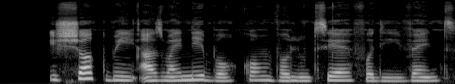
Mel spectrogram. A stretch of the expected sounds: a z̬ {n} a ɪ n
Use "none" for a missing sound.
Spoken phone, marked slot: m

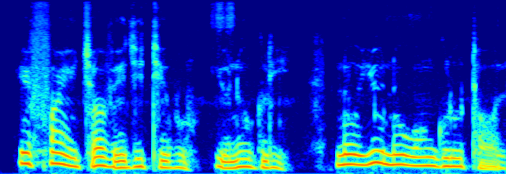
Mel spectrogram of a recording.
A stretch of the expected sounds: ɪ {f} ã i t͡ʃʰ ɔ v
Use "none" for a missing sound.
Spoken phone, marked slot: f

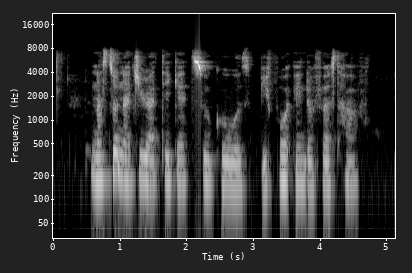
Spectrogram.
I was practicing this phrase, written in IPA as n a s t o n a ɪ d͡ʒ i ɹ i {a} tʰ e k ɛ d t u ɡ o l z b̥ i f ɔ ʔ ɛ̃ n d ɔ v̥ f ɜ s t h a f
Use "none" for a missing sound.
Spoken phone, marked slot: a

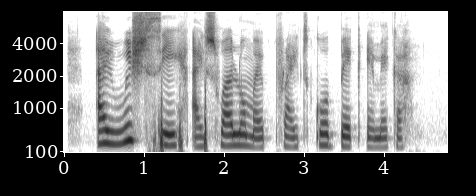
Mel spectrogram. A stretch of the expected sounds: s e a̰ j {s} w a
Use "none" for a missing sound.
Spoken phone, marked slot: s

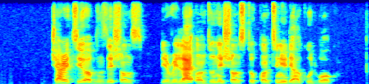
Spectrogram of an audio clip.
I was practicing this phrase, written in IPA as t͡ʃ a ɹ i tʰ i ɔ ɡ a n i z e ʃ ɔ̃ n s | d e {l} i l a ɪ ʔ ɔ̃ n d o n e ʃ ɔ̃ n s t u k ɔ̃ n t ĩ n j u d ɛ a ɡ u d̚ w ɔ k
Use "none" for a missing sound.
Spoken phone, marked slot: ɹ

